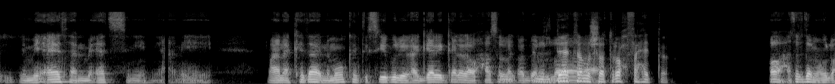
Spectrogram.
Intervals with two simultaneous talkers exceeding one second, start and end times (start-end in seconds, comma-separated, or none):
5.0-6.2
